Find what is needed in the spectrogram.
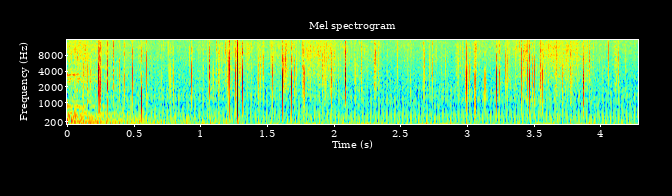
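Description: Vinyl record surface noise in the silent groove between two tracks: scattered clicks and crackle over a steady low hum, with a few sharper pops about a second in and near three seconds.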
